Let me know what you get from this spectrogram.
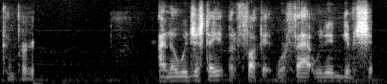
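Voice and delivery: ordinary delivery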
